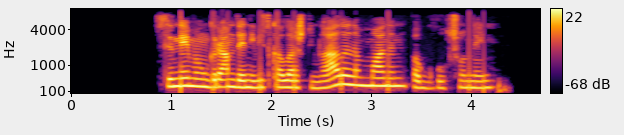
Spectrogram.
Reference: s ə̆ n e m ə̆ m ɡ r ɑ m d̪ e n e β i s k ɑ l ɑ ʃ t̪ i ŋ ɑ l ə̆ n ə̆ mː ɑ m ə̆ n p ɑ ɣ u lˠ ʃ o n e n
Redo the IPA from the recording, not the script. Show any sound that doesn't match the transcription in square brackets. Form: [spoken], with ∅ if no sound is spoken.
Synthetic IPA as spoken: s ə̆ n e m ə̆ m ɡ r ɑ m d̪ e n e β i s k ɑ l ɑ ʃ t̪ [y] ŋ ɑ l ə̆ n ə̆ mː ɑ [n] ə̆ n p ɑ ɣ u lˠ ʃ o n e n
